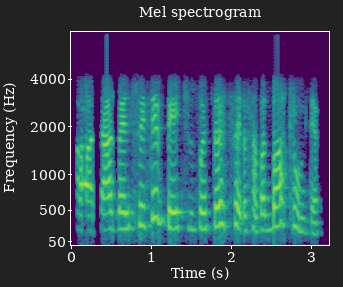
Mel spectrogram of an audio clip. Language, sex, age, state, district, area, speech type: Kashmiri, female, 30-45, Jammu and Kashmir, Ganderbal, rural, conversation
